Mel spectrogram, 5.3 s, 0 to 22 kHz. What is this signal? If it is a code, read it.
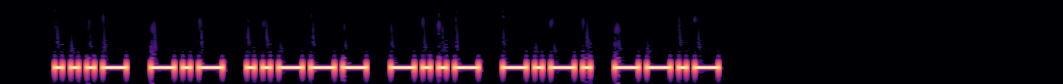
Morse code, heard as a keyed tone, about 30 wpm, 700 Hz. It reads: VK2XCQ
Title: DXCC-100 Call Signs - 6 Characters - Repeated 3x - 30wpm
